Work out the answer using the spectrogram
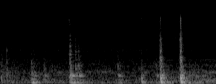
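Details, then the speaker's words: Driving with a new carbon fiber license plate holder held by only two top screws and none at the bottom: sharp, irregular metallic taps over road rumble as it rattles against the car. Planned fix is 3M foam tape on its back. "in case if you are looking to get something like this it is beautiful it is well made it's just that it rattles"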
